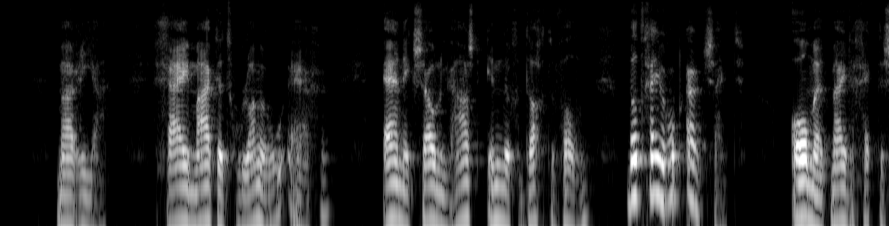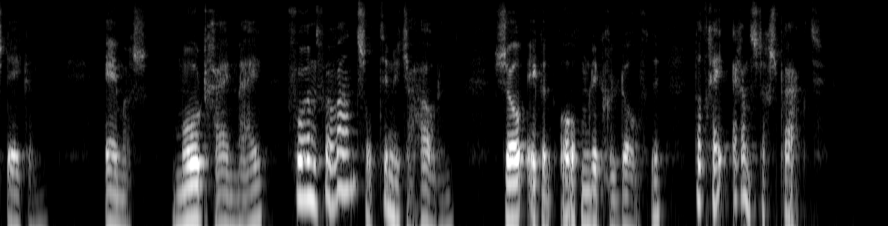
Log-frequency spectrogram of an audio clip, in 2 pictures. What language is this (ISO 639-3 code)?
nld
